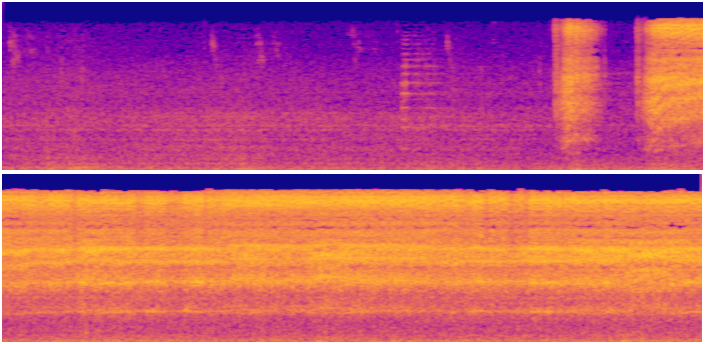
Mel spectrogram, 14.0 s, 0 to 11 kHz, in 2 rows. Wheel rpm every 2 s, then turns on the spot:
0, 0, 0, 80, 160, 160, 160.
none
